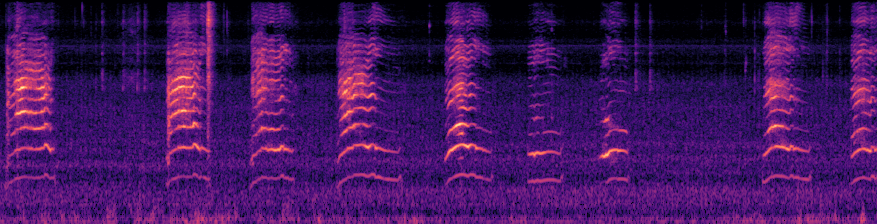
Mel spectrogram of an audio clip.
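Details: A domestic cat meows in bursts, around ten brief arched meows, some clustered closely and others separated by pauses of several seconds, against a persistent low rumble.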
